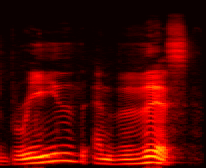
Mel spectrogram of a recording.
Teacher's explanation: so you hear some vibration in the vocal chords that's what makes uh sound voice where you hear that um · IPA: [ð]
